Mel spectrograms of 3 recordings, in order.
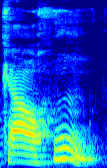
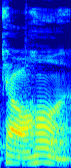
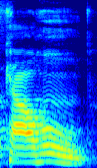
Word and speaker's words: Calhoun: got your boy Adam Calhoun you know I'm saying y'all correct me in the last video I appreciate that you know what I'm saying y'all told me that uh you don't pronounce it Calhan I would have I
